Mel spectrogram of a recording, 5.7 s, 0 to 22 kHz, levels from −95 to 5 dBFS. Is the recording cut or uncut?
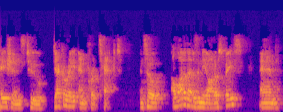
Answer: uncut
